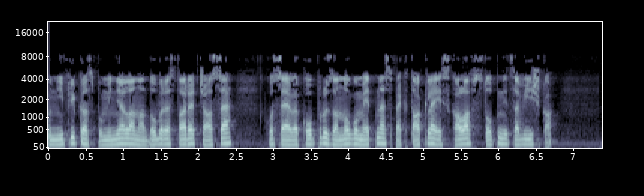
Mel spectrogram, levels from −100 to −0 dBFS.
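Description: MP3 compression damage runs through the whole speech clip, with nothing above 8.4 kHz and a plainly audible watery, swirly texture, likely from an encoder starved of bits, which fits a low bitrate around 32 kbps. Weak high-frequency detail flickers on and off, and consonant attacks smear.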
